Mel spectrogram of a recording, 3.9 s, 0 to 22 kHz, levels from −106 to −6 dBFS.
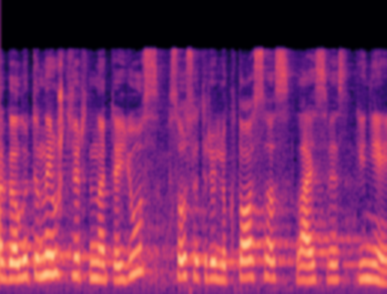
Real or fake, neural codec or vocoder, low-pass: real; none; 10.8 kHz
